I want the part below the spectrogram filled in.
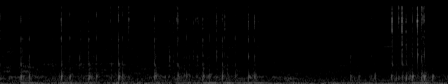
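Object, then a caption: Plastic hairbrush bristles. Fingernails of one hand rapidly flick and scratch the rows of white-tipped plastic pins on a whole black plastic hairbrush lying on a table. The result is a quiet, continuous patter of short, bright ticks and scratchy crackles over a low background rumble, with a sharper cluster of clicks near the end.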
